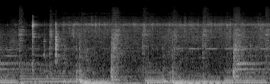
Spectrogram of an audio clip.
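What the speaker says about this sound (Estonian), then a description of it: "Ja nüüd hakkabki kärstama." Oil sizzles in a frying pan, a close hiss with bursts of spattering and a few low knocks and scrapes of handling, steady and moderately loud over about three seconds.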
